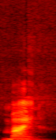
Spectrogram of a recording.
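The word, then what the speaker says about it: Myne: It's a matter of this goal, mine, right? That's her name. Mine. Um it's spelled as main, but her name's actually mine.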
